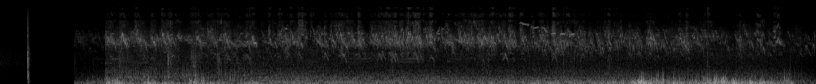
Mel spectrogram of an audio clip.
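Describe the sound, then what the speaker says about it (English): Birds chirp and call continuously beside a canal towpath on the Oxford Canal at Napton on the Hill, a steady outdoor chorus after a brief silent start, with low rumbling background noise swelling near the end. "so I'll let you listen to the bird chirping now"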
